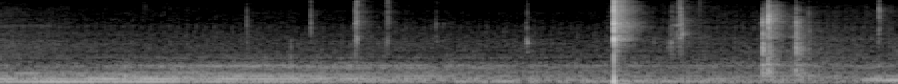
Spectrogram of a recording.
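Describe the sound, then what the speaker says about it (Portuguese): Scissors snip through crochet yarn in a few quick, crisp cuts near the end, fairly quiet against a soft room background. "Você já pode estar cortando esse fio aqui."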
